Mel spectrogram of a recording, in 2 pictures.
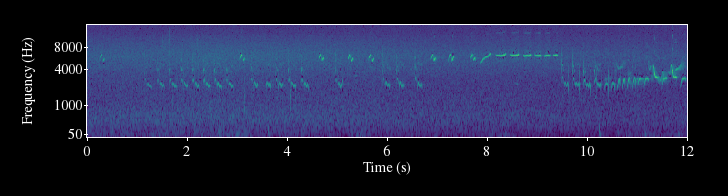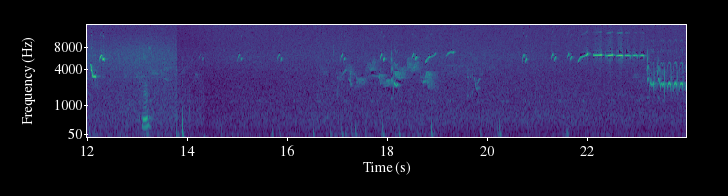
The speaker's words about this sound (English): Here's a ruby crown kinglet.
